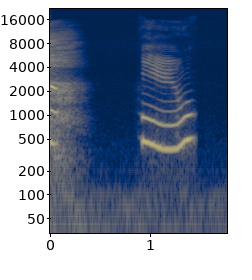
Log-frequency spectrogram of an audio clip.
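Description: A soft breathy exhale, then a single drawn-out cat meow lasting about half a second, steady in pitch, followed by quiet.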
